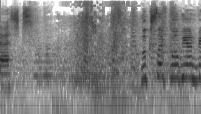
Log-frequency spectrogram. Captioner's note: dramatic music; racing cars whizzing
